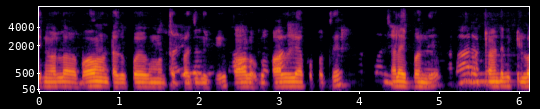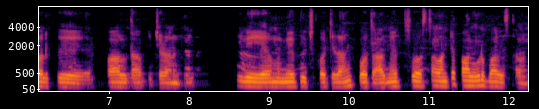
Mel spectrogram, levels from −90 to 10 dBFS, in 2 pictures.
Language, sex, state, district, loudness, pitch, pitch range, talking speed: Telugu, male, Andhra Pradesh, Anantapur, -23 LUFS, 115 Hz, 110-125 Hz, 125 wpm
